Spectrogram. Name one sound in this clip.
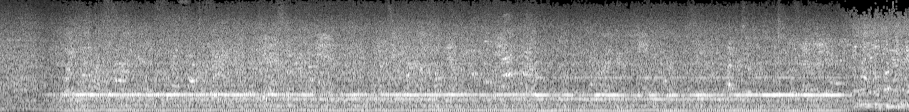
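A boat engine hums steadily with a low drone.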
